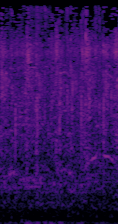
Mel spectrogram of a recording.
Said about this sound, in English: Keep clapping. Keep giving your voice to it. In the name of Jesus. It's miracle time.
